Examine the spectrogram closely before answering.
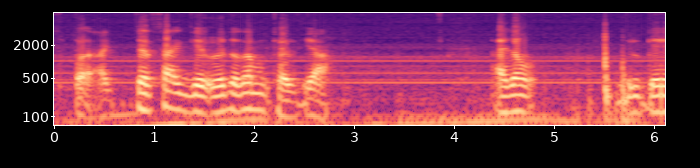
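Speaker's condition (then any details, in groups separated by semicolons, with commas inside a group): Cerebral palsy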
